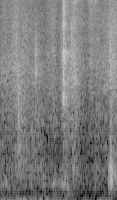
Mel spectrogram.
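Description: A few light, irregular knocks and scuffs of people moving about a meeting room as they leave, with wooden chairs and belongings being handled.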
